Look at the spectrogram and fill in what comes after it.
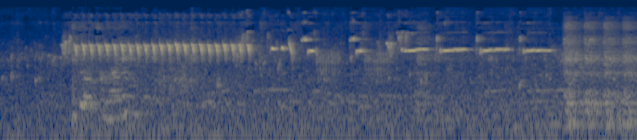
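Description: A songbird singing: a fast, even, high trill lasting about two seconds, then a string of short whistled notes repeated at a steady pace.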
